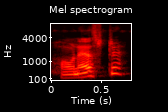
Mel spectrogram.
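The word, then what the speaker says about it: honest: जैसे उसके बाद दूसरा एग्जाम्पल देखते हैं, जिसका प्रथम अक्षर H हो यानी H साइलेंट हो, ठीक है, उसके आगे भी एन का प्रयोग करते हैं। जैसे एन हॉनेस्ट, एन हावर इत्यादि।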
